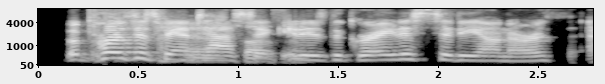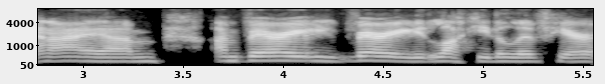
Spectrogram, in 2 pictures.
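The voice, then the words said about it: Loud American Texan accent. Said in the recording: “I'm the loud Texan ... my American accent ... I am the loud Texstralian”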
